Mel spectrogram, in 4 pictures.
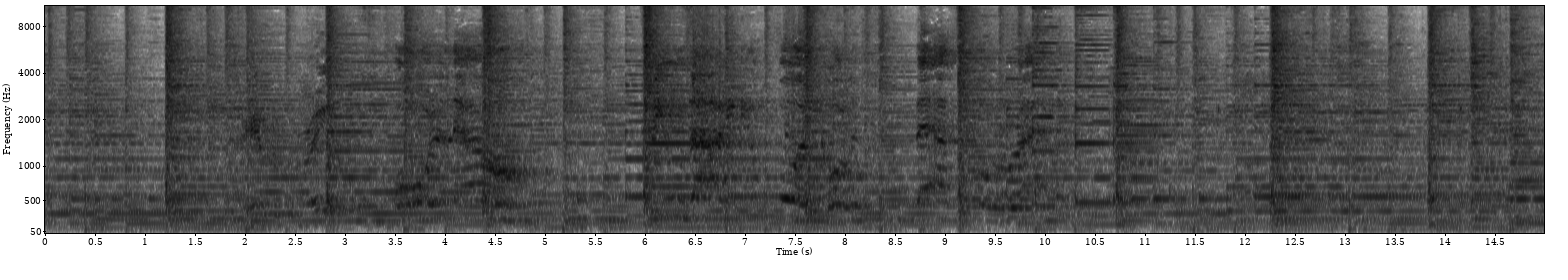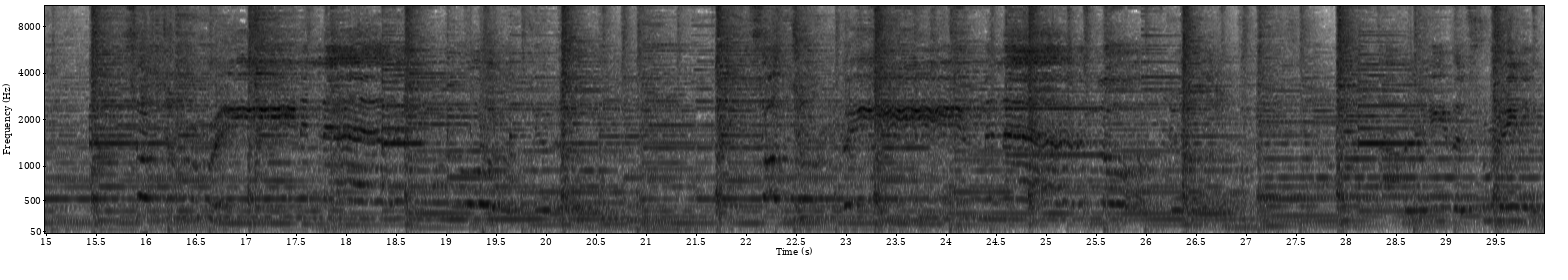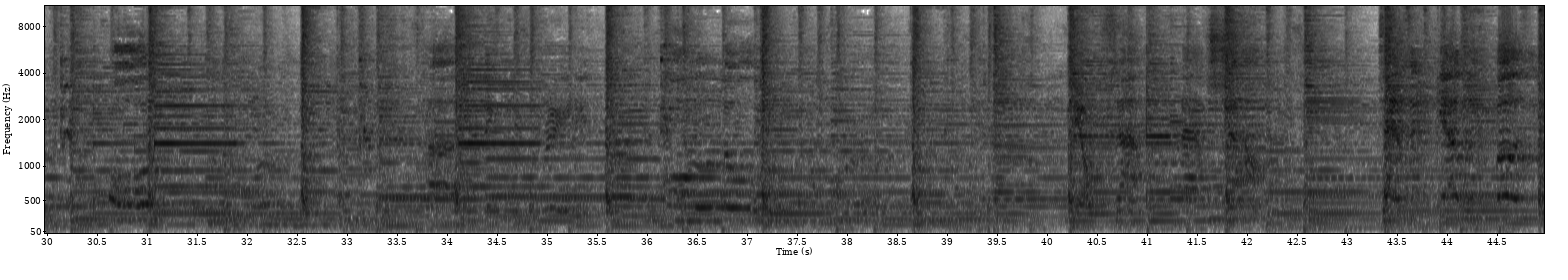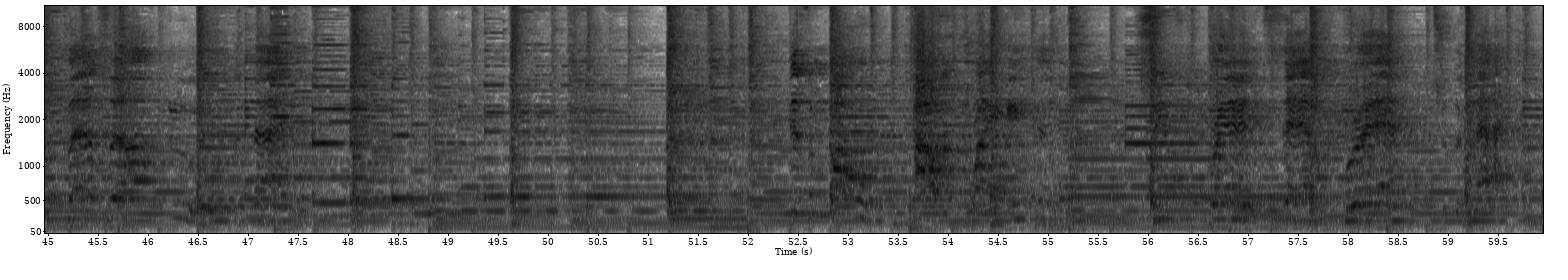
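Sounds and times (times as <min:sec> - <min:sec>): live band playing slow song: 0:00.0 - 0:59.9
pitch-bending guitar melody: 0:00.0 - 0:59.9
steady drum beat: 0:00.0 - 0:59.9.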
